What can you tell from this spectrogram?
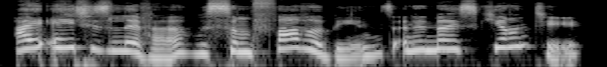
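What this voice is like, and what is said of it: Proper British accent. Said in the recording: “Can you give me a British accent, please? ... like proper... ... This is the worst accent ever. ... That was good. ... That's very Downton of you. That's very Downton Abbey.”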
